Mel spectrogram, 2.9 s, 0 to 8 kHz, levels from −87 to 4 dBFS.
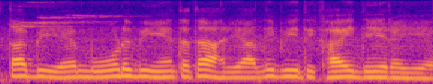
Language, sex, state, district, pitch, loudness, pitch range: Hindi, male, Chhattisgarh, Rajnandgaon, 170 Hz, -16 LUFS, 160-185 Hz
